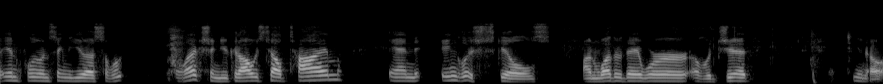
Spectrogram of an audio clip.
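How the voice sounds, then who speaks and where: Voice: mid-range voice, a little hiss or hum. A podcast co-host chatting casually, rambling with lots of "you know" fillers. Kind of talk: casual chat. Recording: slightly dull lo-fi audio.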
